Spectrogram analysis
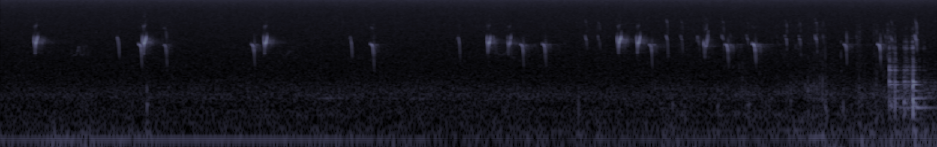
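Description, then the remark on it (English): Wild crossbills chittering: a scatter of short, high, sharp chip notes in irregular bursts, some clustered in quick runs, over a steady low background rumble. One of the birds looks like an orange male. “Chittering, and there's one right here.”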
